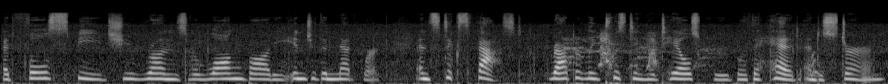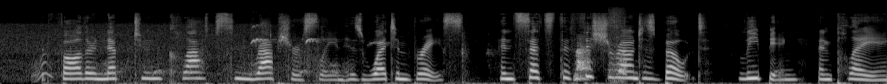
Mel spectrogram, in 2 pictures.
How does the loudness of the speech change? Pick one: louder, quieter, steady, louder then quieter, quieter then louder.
steady.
